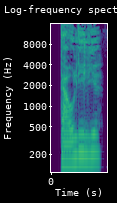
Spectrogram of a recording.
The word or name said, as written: daglilje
